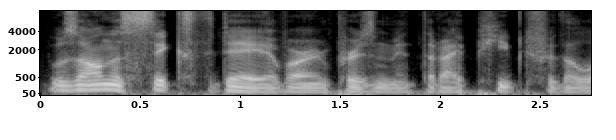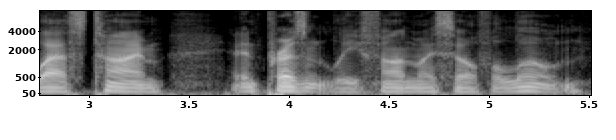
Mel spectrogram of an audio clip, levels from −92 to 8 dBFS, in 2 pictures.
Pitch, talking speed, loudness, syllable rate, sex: 90 Hz, 230 wpm, -19 LUFS, 5.8 syllables/s, male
